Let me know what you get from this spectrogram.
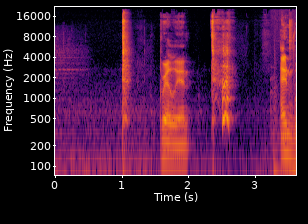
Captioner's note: snickers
